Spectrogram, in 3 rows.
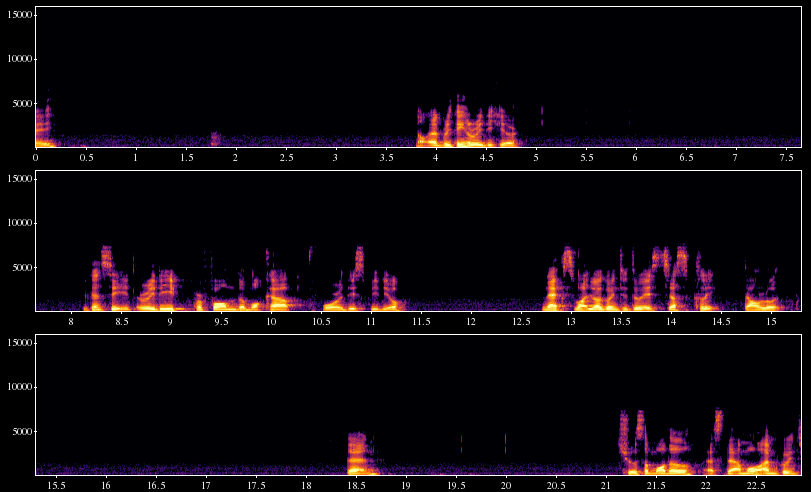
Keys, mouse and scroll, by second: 0.0-1.3 drag, 1.3 middle click, 1.3 scroll down 3, 1.6-2.9 scroll, 2.9-4.1 middle drag, 4.1 click, 6.4-8.6 drag, 8.6-9.8 middle drag, 8.6-9.2 scroll, 9.8-10.3 scroll down 2, 12.0 middle click, 12.0-16.4 drag, 20.3 click, 21.4 click.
